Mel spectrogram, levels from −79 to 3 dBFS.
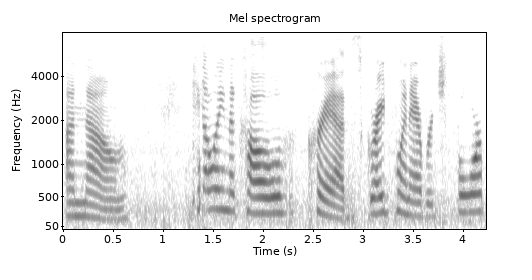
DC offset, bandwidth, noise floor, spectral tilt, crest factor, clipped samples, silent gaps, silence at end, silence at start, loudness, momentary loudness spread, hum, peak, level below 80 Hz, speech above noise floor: under 0.1%; 8 kHz; -57 dBFS; -5.5 dB/octave; 18 dB; under 0.1%; none; 0.05 s; 0 s; -36 LUFS; 11 LU; none; -18 dBFS; -68 dBFS; 21 dB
